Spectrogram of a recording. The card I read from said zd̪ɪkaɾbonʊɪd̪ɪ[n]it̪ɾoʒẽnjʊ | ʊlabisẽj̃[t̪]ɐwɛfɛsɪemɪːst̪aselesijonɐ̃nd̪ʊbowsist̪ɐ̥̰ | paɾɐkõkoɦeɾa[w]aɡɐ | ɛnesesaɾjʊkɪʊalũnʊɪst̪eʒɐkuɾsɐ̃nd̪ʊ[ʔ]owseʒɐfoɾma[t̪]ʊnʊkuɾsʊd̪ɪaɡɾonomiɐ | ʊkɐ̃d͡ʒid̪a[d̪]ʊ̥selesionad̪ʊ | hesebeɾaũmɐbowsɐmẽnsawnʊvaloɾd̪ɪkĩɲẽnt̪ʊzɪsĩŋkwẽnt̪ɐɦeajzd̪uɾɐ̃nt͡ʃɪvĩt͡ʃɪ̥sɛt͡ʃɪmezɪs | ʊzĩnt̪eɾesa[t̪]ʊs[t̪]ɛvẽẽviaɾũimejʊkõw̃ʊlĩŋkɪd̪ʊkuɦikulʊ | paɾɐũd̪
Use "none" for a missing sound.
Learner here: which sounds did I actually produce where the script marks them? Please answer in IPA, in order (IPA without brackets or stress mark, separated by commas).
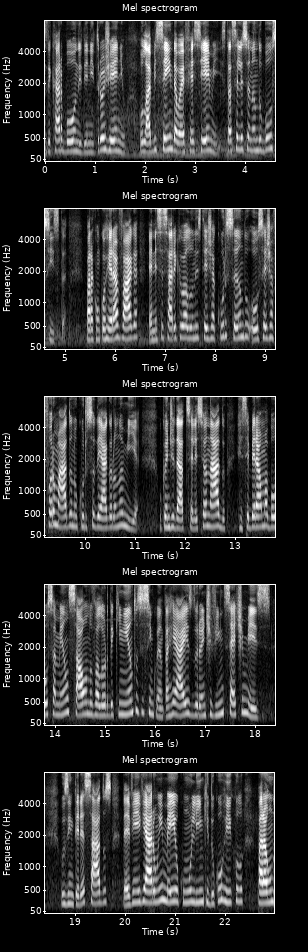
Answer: n, d̪, v, ʔ, d̪, t̪, d̪, d̪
